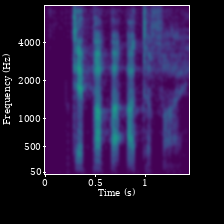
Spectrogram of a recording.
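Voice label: "te papa atawhai", Māori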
